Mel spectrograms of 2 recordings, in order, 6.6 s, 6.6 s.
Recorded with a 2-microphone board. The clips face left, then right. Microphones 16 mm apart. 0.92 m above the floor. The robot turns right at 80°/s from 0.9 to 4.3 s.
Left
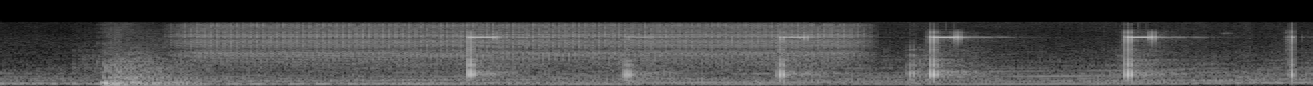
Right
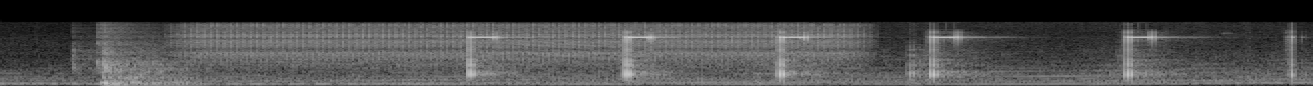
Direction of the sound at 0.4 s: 70° right (ahead or behind).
